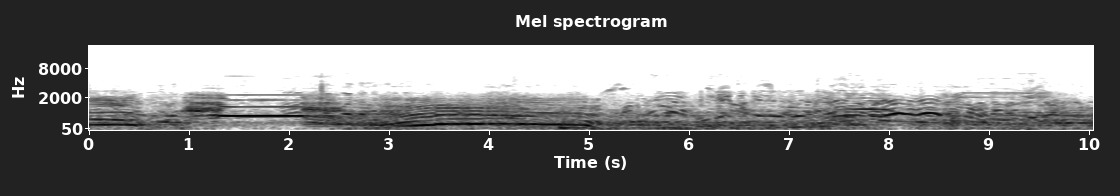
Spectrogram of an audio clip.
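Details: Cows and calves at Ambari market in Dinajpur, 21 March 2025: two clear, deep, drawn-out moos in the first five seconds, the second rising then falling, followed by busy bargaining voices and market bustle.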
